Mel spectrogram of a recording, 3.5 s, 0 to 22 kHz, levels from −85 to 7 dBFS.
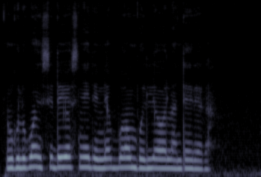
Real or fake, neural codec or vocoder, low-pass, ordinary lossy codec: real; none; none; none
